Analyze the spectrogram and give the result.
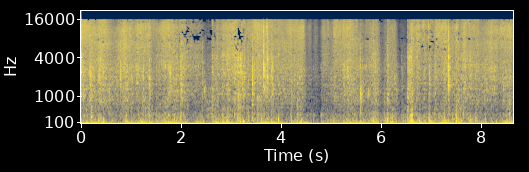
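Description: A large, thin sheet of loosely crumpled brown kraft packing paper lying on a wooden table is pressed and rubbed flat by two hands with long painted nails, using palms and fingertips. It gives a steady, dense crinkling and rustling with bright, crackly texture and a low hum underneath.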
